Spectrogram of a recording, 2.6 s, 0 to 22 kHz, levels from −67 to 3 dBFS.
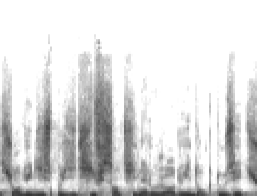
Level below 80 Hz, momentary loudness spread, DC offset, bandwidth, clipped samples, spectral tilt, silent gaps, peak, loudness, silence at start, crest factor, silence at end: -50 dBFS; 5 LU; under 0.1%; 18 kHz; under 0.1%; -3.5 dB/octave; none; -4 dBFS; -17 LUFS; 0 s; 14 dB; 0 s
